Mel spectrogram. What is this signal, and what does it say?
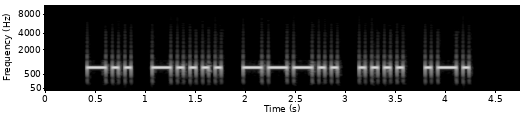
Morse code, heard as a keyed tone, about 19 wpm, 800 Hz. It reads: D68HR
